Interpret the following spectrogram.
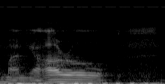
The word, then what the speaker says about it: Manjaro: year or so ago i mispronounced it and later found out that the j in manyahara is not an american sounding ja sound but this is maniaro0810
